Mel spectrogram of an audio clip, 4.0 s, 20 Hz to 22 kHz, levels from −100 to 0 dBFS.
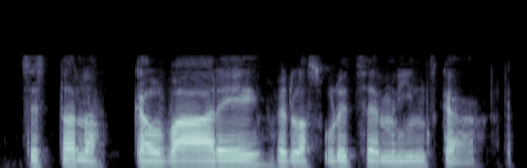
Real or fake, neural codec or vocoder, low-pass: real; none; 5.4 kHz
